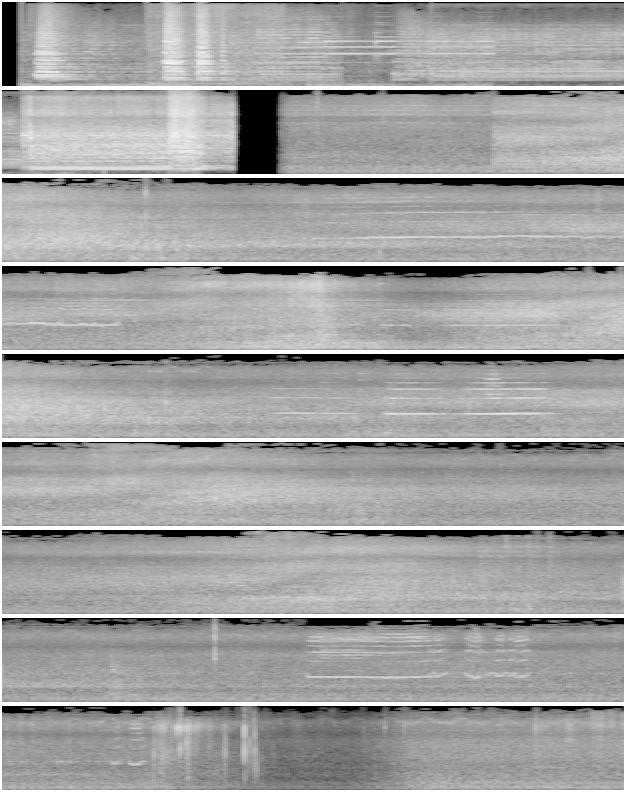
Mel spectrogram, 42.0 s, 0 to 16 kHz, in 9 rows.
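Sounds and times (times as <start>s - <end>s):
train horn blast: 0.2s - 6.4s, 34.9s - 36.7s
passing road traffic: 0.2s - 41.9s
slow freight train: 0.2s - 41.9s
car passing: 8.2s - 34.1s
thin squealing tone: 11.7s - 15.1s, 34.9s - 36.9s, 37.6s - 38.7s.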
